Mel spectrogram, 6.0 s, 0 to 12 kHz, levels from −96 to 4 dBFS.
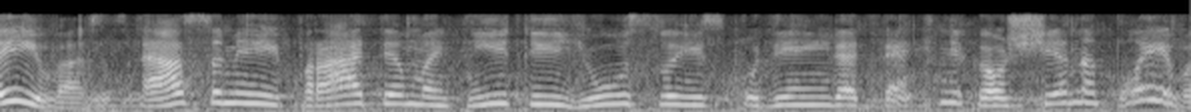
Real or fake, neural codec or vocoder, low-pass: fake; codec, 16 kHz, 4.8 kbps, FACodec; 7.2 kHz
